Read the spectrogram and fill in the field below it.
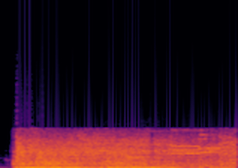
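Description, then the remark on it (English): A car crash heard over a phone line, after another car pulls out in front of the driver: a sudden, loud impact bursts in after a moment of quiet and becomes a sustained, crunching roar of noise that doesn't let up. “It sounds like you just got hit by a car.”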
